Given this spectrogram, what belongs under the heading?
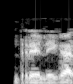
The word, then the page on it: relegar: espagnol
